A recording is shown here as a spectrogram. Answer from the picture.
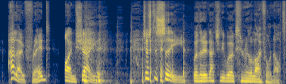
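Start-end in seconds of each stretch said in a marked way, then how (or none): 0.1-2.0 overly loud, slow, stilted, unnatural delivery. Speaker demonstrates walking up to people and greeting them, loud and unnatural. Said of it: "describing quite loudly everything that I'm doing in a very unnatural way".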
